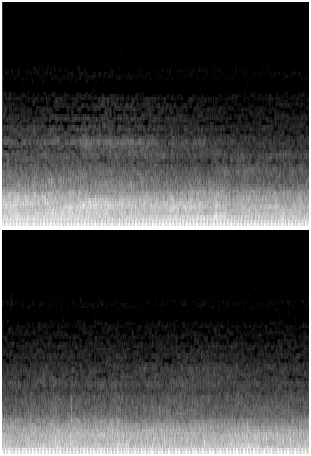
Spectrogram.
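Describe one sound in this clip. A small tractor engine idles with a steady, rumbling chug close by.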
